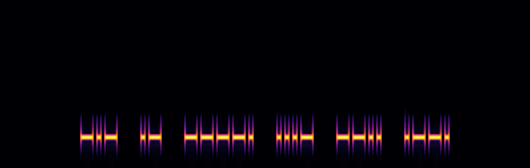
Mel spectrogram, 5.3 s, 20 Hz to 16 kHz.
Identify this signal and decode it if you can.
Morse code, heard as a keyed tone, about 32 wpm, spaced as for 22 wpm, 700 Hz. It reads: KA9VZP
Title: USA Call Signs - 6 Characters - 2x Character Spacing - 30wpm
